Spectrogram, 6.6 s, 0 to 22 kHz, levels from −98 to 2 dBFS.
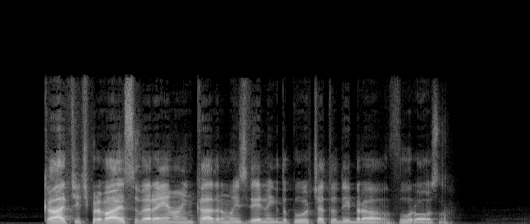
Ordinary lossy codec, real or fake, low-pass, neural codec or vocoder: MP3, 96 kbps; fake; 14.4 kHz; codec, 32 kHz, 1.9 kbps, SNAC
